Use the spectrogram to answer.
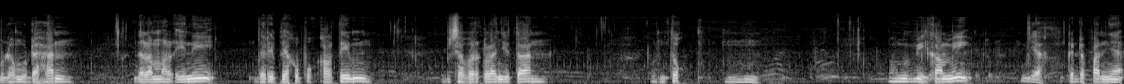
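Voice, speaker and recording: Speech at a fairly slow pace is broken by long, frequent pauses, with a dry, close sound that has no echo and noticeable background noise. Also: man, medium pitch for a man. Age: 60s. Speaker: farmer. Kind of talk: interview. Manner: halting.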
